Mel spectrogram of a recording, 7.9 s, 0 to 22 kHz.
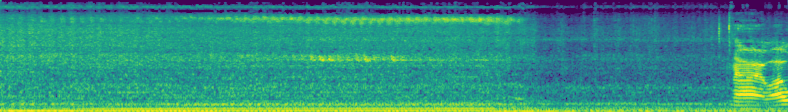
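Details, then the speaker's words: Old Ford F100 with K-code engine, manual, in neutral, started after sitting two weeks as evening cools, needed pumping and long cranking: steady drone for about five seconds, then sags and dies out; engine stalling after cold start. "after sitting two weeks and the sun's going down so it's probably getting on the colder end of the day oh it's dying out it died out"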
